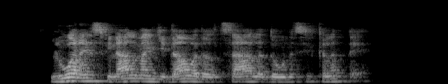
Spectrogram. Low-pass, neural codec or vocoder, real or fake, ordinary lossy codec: 7.2 kHz; none; real; AAC, 48 kbps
